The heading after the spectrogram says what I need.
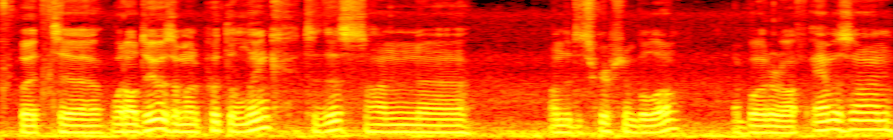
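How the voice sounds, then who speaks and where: This man has an American accent and a dark, mellow tone. His voice is somewhat breathy. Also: medium pitch for a man, ordinary pitch variation, fairly quick pace. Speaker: cooking channel host. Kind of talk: cooking tutorial. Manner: casual, relaxed.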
